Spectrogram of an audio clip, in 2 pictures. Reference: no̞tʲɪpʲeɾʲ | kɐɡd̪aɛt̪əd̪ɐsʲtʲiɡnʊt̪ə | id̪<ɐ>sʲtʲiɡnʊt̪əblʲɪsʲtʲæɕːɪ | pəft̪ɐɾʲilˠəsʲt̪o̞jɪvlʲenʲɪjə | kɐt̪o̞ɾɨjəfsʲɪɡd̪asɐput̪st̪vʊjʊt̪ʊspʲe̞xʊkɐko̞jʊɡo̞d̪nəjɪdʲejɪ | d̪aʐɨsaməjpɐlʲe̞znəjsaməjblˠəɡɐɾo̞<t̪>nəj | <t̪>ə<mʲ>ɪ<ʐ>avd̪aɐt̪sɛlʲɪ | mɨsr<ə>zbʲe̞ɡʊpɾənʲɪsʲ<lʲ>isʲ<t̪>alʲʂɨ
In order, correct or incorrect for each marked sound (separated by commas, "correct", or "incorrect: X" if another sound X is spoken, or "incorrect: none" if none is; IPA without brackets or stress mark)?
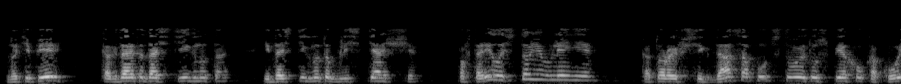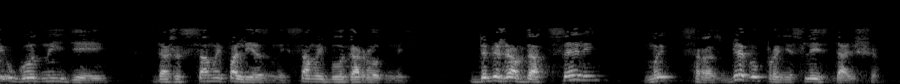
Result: correct, incorrect: d̪, incorrect: d̪, incorrect: bʲ, correct, incorrect: ɐ, correct, incorrect: d̪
